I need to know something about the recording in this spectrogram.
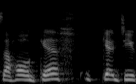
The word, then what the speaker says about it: GIF: I call it a GIF too. I know it's not supposed to, right? It's supposed to it was supposed to originally be pronounced J.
